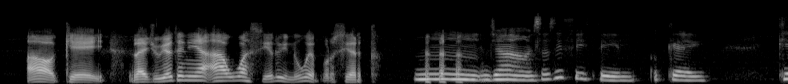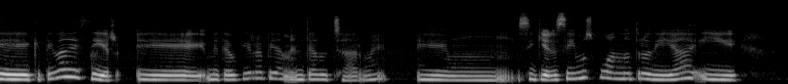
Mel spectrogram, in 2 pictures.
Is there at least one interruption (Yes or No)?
No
